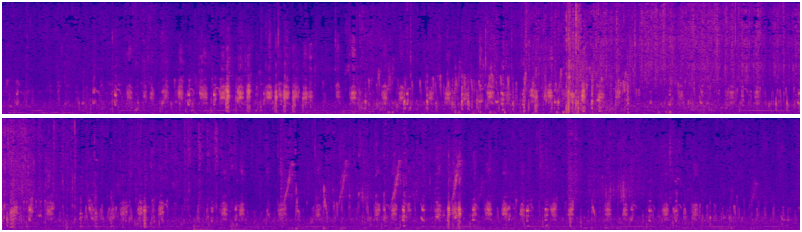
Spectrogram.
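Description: Mallards quacking in bouts of rapid short calls, with the loudest call about eight and a half seconds in.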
